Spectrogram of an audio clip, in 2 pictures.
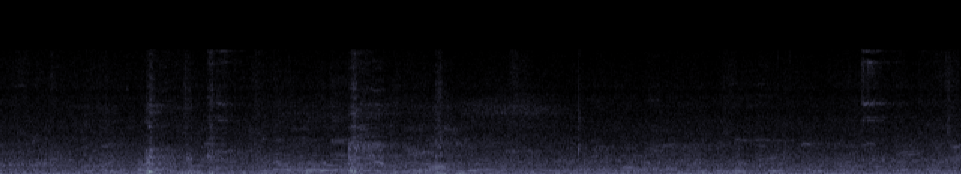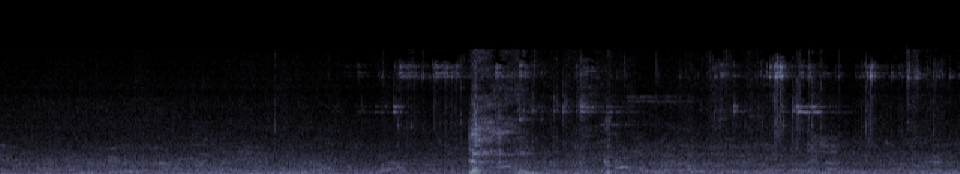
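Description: Men and women in the crowd call out and shout now and then.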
